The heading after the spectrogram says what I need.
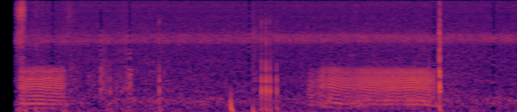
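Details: Edgar the cat snoring, with a built-in little fart.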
